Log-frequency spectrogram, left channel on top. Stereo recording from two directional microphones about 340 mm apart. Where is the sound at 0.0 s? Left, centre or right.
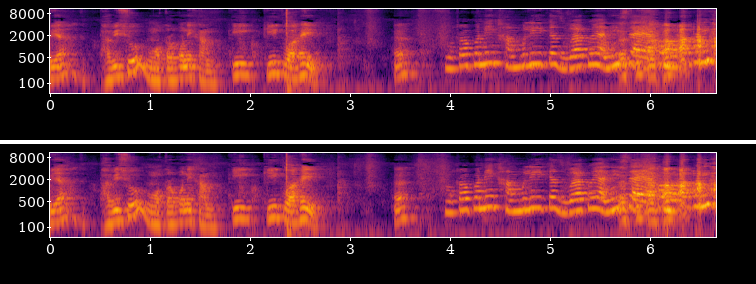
Centre.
